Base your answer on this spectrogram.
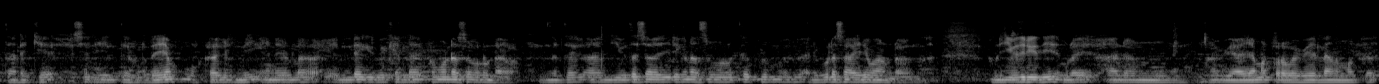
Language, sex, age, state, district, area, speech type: Malayalam, male, 45-60, Kerala, Idukki, rural, spontaneous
